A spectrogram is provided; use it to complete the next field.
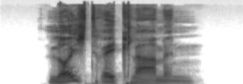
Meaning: plural of Leuchtreklame
- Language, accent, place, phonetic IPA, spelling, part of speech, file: German, Germany, Berlin, [ˈlɔɪ̯çtʁeˌklaːmən], Leuchtreklamen, noun, De-Leuchtreklamen.ogg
